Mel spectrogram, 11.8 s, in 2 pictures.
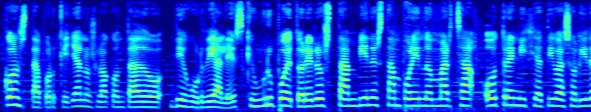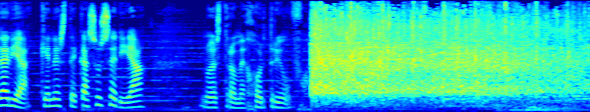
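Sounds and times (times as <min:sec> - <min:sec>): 
speech: 0:00.0 - 0:09.7
large crowd ovation: 0:09.0 - 0:11.8.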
